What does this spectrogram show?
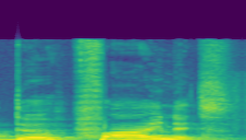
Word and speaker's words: definite: Ce n'est pas definite. Ce n'est pas definite, ce n'est pas definite. On met l'accent sur la première syllabe, ok?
